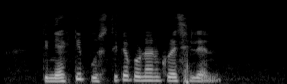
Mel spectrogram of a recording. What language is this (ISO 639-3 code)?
ben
